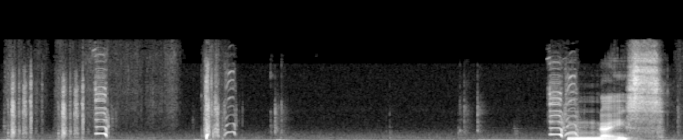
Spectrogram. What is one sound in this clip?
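A fox gives short high squeaks.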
